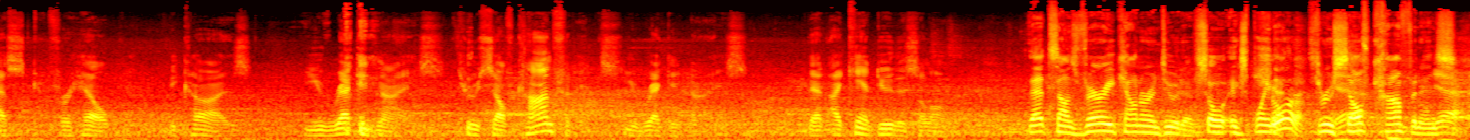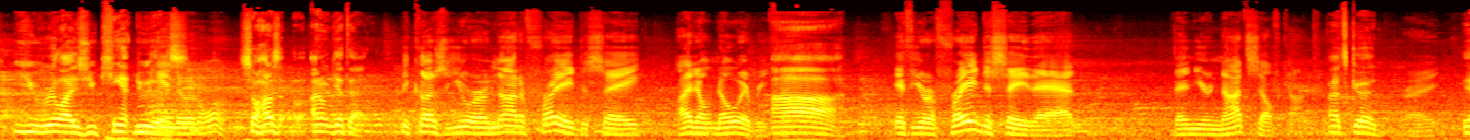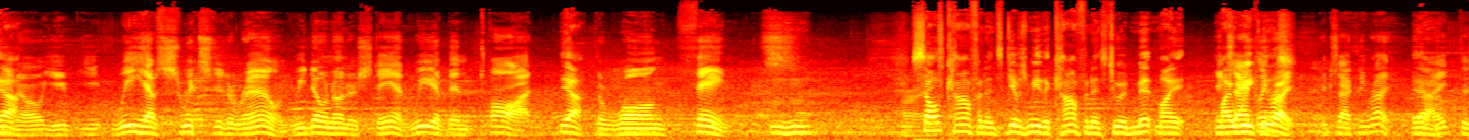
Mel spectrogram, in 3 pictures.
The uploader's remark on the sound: LIVE from CPE 2022!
